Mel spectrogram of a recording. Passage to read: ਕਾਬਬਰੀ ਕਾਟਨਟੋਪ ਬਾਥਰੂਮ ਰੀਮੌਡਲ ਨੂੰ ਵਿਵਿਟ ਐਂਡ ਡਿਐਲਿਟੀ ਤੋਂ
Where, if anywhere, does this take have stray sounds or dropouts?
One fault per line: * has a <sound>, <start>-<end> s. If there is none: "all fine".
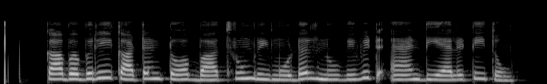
all fine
